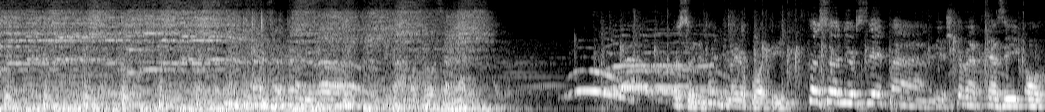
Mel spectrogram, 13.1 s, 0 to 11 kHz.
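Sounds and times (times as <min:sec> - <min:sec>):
rock band playing live: 0:00.0 - 0:06.5.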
